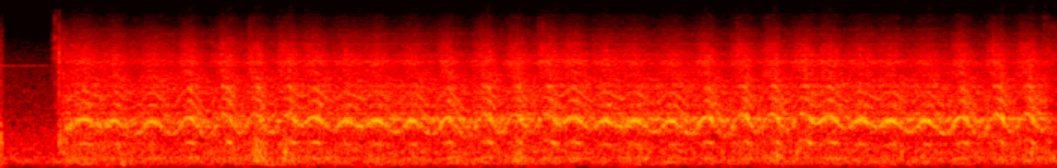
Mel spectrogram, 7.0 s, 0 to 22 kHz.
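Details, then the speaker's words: 1966 Chrysler Crown Imperial big-block, unrun for 21 years, cranking after new battery cables; starter drags the engine slowly with a laboring uneven churn, no catch; slow cranking, owner suspects high compression or the starter, unconfirmed. "Not real great, but I don't know how we're gonna make it turn over any better than that, short of hooking it up 24 volts or putting a different starter on it, or decreasing some compression."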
